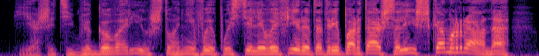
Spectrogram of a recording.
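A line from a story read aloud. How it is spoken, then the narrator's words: Hoarse, thin hiss. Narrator (Russian): прошипел Высокий хриплым тонким голосом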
